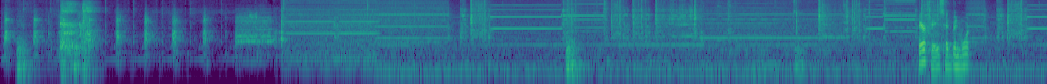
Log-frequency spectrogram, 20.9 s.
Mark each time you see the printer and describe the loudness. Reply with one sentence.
The printer can be heard from 0.0 to 20.9 s, at a steady volume.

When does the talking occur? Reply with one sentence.
You can hear the talking from 18.4 to 19.4 s.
